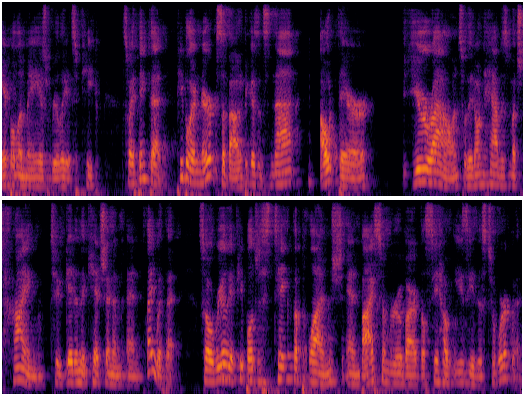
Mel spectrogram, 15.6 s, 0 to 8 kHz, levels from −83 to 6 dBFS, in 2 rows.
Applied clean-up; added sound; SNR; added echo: neural mask model DeepFilterNet 3.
